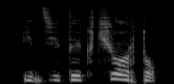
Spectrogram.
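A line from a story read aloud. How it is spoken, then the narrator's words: Spoken through gritted teeth. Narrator (Russian): процедила я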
